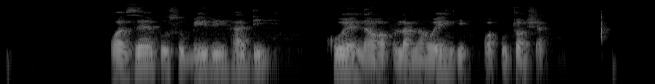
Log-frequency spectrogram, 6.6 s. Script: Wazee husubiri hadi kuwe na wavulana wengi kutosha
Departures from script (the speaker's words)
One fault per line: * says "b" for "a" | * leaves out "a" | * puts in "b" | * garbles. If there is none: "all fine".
* puts in "wa"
